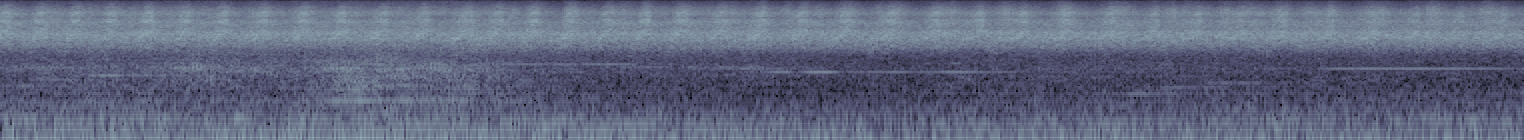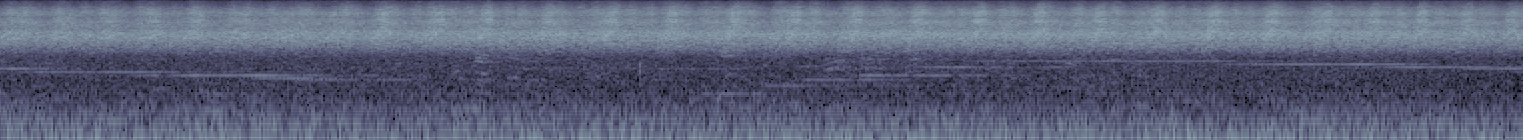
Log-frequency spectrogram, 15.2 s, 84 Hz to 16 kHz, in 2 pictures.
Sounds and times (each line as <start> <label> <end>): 0.0 traffic sound 7.7
0.0 Cicadas 15.2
